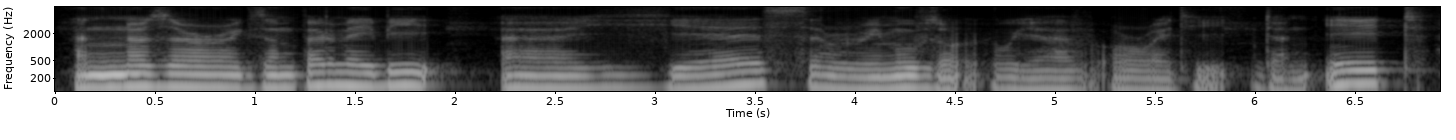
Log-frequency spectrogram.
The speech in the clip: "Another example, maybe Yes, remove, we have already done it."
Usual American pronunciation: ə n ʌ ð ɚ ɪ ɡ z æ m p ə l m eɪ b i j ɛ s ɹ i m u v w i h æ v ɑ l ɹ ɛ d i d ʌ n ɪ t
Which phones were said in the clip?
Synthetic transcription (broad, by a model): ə n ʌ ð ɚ ɪ ɡ z æ m p ə l m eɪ b i j ɛ s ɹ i m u v w i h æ v ɑ l ɹ ɛ d i d ʌ n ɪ t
